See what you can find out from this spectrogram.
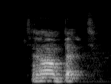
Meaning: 1. paddle, dip (brief excursion into the sea) 2. dip (sauce eaten with pieces of bread etc)
- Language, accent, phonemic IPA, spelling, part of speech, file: French, Canada, /tʁɑ̃.pɛt/, trempette, noun, LL-Q150 (fra)-trempette.wav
